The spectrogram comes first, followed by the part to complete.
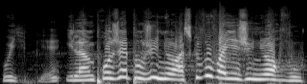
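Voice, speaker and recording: A woman's voice: a little high, big pitch swings, fairly quick. Woman leading Bible study in echoey hall. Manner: asks the group questions, frequent tag "hein?" and "hmm?". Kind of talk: interactive Bible teaching. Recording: long reverb in a hall.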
